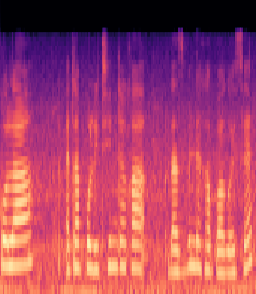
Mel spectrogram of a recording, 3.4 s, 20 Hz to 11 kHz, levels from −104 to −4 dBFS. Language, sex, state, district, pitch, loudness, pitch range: Assamese, female, Assam, Kamrup Metropolitan, 245 Hz, -15 LUFS, 220-255 Hz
